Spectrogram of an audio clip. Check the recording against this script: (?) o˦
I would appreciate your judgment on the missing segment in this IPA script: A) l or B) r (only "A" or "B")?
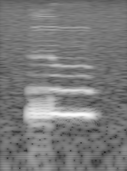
B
